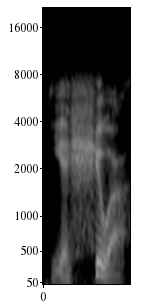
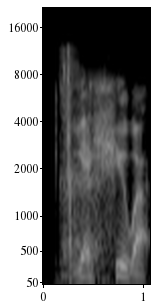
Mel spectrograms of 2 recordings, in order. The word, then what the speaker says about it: Yeshua: original English name is Yeshua which if you break it down phonetically it sounds sounds an awful like an awful lot like yes you are Yeshua yes you are and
